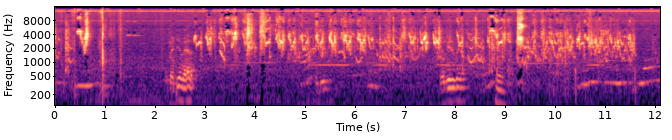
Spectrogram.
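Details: Budgie breeding colony: busy high chirps and warbling from many birds, with a couple of lower, voice-like harmonic phrases standing out amid the chatter.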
